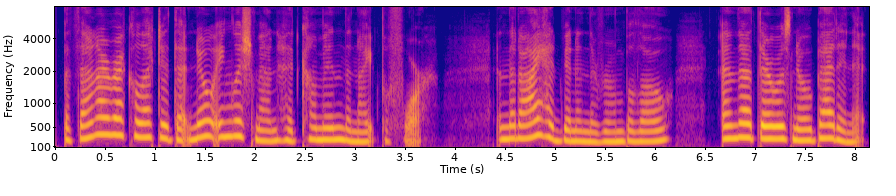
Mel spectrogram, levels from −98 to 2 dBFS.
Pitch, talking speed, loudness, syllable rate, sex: 250 Hz, 220 wpm, -17 LUFS, 5.6 syllables/s, female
